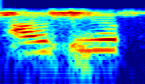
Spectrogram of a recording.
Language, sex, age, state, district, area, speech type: Odia, female, 30-45, Odisha, Subarnapur, urban, conversation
